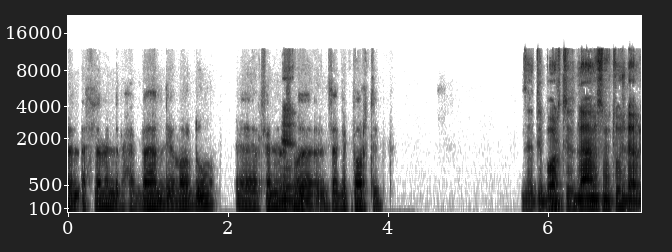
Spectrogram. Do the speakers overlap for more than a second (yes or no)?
no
